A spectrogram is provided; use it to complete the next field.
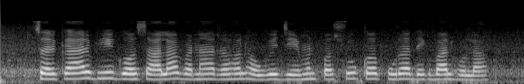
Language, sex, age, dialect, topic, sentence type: Bhojpuri, female, 18-24, Western, agriculture, statement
